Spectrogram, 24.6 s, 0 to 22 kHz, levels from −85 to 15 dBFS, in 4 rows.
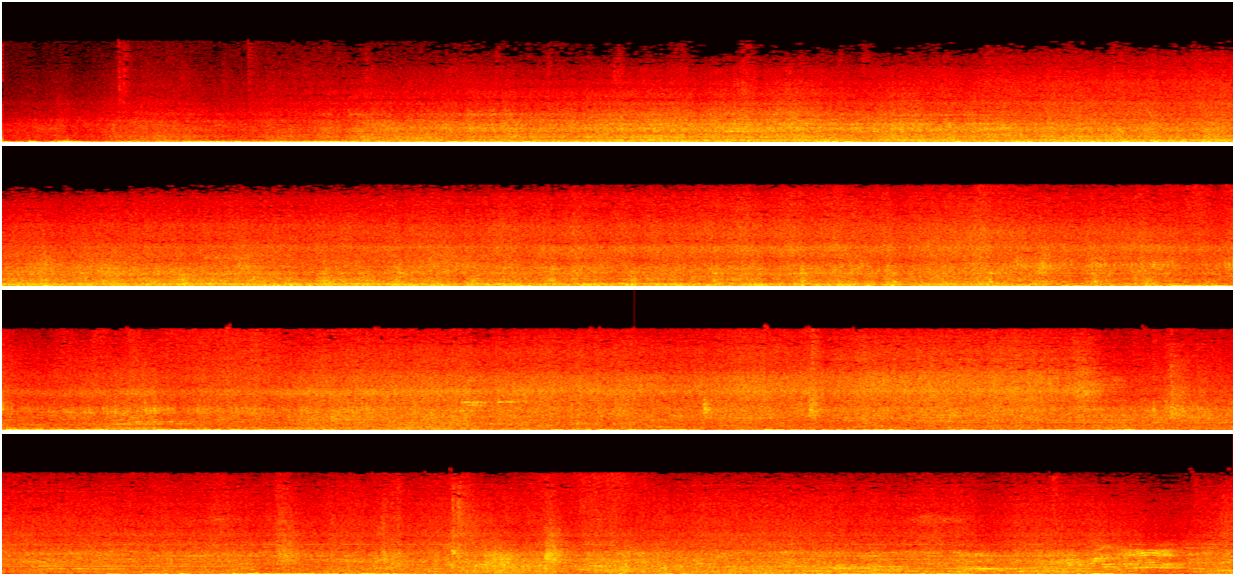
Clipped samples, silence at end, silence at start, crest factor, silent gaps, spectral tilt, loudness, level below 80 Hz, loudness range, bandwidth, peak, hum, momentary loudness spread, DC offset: under 0.1%; 0 s; 0 s; 16 dB; none; -2.5 dB/octave; -16 LUFS; -20 dBFS; 2 LU; 16 kHz; 0 dBFS; none; 4 LU; under 0.1%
